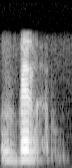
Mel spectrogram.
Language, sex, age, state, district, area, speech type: Kashmiri, male, 30-45, Jammu and Kashmir, Baramulla, urban, conversation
